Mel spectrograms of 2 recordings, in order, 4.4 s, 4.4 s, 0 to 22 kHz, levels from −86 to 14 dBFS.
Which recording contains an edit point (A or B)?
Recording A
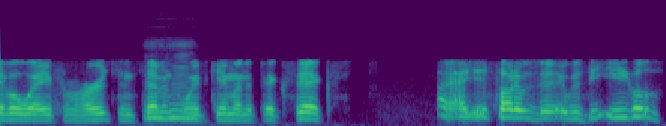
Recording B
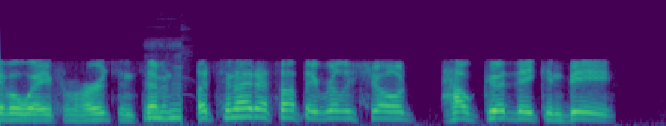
B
